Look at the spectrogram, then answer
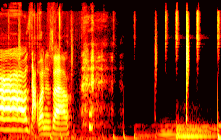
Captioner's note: chuckles; smooth hiphop music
